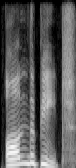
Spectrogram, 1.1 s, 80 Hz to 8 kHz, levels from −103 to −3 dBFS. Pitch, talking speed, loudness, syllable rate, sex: 295 Hz, 160 wpm, -16 LUFS, 3.0 syllables/s, female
